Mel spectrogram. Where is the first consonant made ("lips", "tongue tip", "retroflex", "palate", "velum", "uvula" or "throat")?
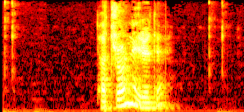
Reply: lips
